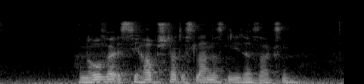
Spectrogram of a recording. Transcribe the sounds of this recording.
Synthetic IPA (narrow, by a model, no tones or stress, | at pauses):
hanoːvɐɪst̚d̥iːɦaʊp̚tʃtat̚d̥ɛslandəsniːdɐzaksn̩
